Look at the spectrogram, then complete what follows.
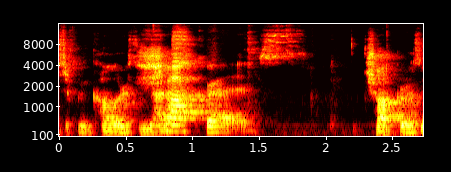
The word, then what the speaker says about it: chakra: are all these different colors the other frats chakras it's pronounced light because it's a Sanskrit everybody say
